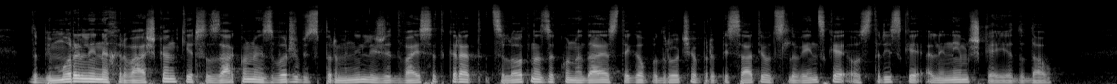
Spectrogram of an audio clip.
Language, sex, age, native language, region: Slovenian, male, 18-29, Slovenian, Zasavska region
